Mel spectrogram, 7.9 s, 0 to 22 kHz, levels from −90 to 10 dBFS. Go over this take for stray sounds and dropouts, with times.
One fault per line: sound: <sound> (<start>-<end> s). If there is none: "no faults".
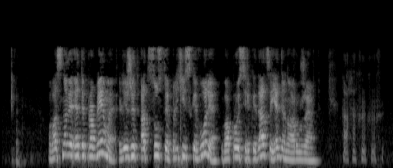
sound: laugh (6.6-7.7 s)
